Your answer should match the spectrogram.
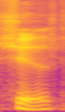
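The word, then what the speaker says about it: שׁוּב: If you see it spelled, it looks like shove, like junior hires shoving or something. So, but it's actually pronounced shuv. So shuv, it's literally, it's just an image from walking.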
